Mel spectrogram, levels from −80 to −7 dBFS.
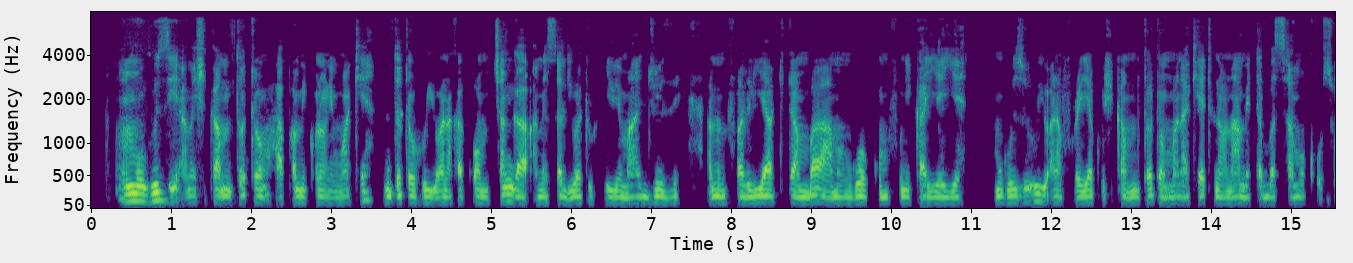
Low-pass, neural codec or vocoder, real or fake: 7.2 kHz; vocoder, 44.1 kHz, 80 mel bands, Vocos; fake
